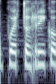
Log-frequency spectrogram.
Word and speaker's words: Puerto Rico: I usually just say I usually just say Puerto Rico because when I say Puerto Rico people go I don't speak Spanish I'm like I'm not speaking Spanish I'm pronouncing it properly you know what's funny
